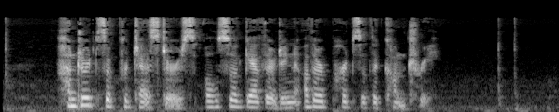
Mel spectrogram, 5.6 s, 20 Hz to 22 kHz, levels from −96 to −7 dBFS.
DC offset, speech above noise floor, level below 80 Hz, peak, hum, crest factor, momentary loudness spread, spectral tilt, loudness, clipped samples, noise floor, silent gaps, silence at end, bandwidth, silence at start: under 0.1%; 36 dB; -66 dBFS; -6 dBFS; none; 24 dB; 11 LU; -1 dB/octave; -25 LUFS; under 0.1%; -63 dBFS; none; 1.25 s; 12 kHz; 0.6 s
